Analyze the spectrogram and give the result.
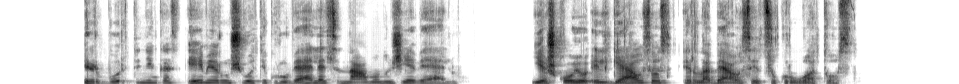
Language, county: Lithuanian, Marijampolė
